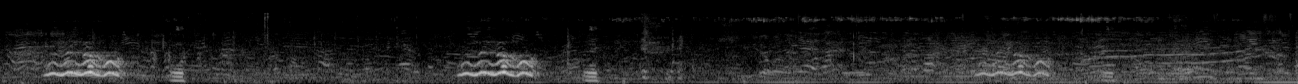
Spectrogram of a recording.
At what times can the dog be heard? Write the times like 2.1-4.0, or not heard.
0.4-1.9, 4.5-6.0, 9.7-11.2.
